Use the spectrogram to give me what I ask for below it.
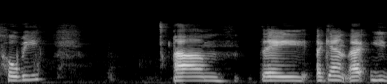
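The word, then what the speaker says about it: Hobbii: really like hobie now that i know it's pronounced hobie um they again that you just saw my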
